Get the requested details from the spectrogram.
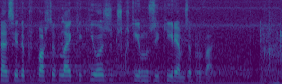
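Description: A middle-aged woman speaks firmly into a microphone.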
